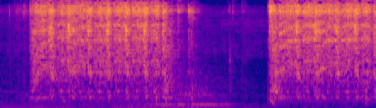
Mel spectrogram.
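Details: Honda Beat FI scooter with spark confirmed present and compression later found good: starter whirs in two long cranking bursts but the engine never catches or fires; cranks without starting.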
